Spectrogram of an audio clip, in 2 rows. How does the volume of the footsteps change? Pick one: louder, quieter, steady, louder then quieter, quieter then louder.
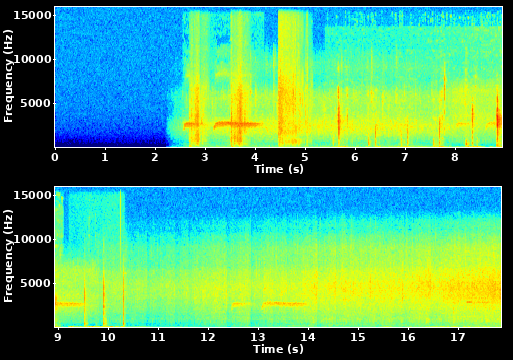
quieter then louder.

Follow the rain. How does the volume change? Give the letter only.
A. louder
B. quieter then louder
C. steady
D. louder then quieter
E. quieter
B.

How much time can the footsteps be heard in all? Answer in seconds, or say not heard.
8 s.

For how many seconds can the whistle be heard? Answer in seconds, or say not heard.
5 s.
